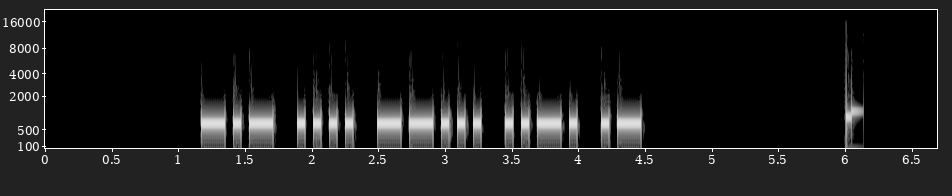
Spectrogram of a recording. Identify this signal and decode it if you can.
Morse code, heard as a keyed tone, about 20 wpm, 700 Hz. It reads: KH7FA
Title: USA Call Signs - 5 Characters - 4x Character Spacing - 20wpm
